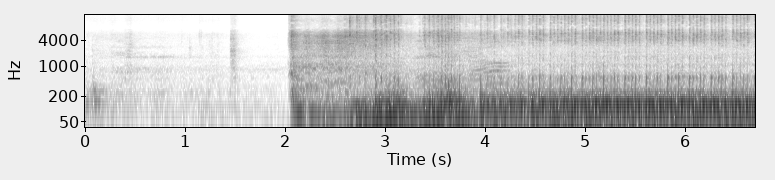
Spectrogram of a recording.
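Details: 1969 Jeep Willys CJ5 spring cold start after sitting about 7 months over winter, dead battery charged and jumper cables on, choke partly in, pedal floored, gas smell; quiet, cranking then catches into loud, uneven, lumpy run; hard cold start, cause not confirmed.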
